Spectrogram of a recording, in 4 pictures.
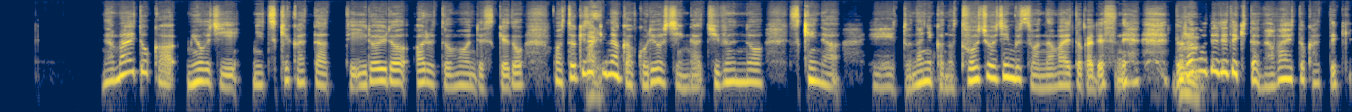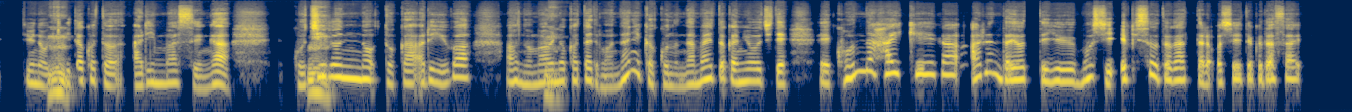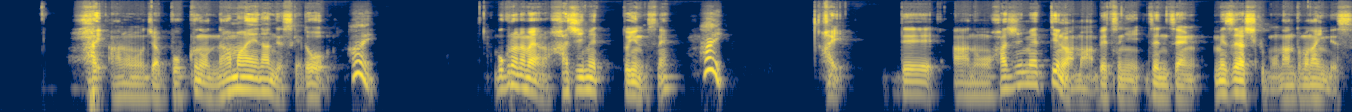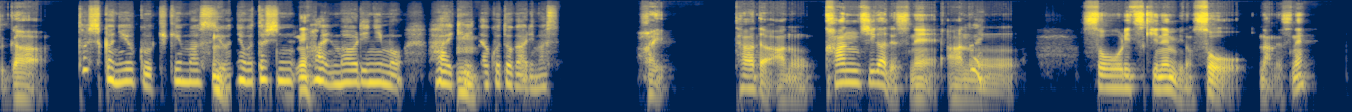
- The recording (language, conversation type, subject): Japanese, podcast, 名前や苗字にまつわる話を教えてくれますか？
- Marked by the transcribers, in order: tapping; other background noise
